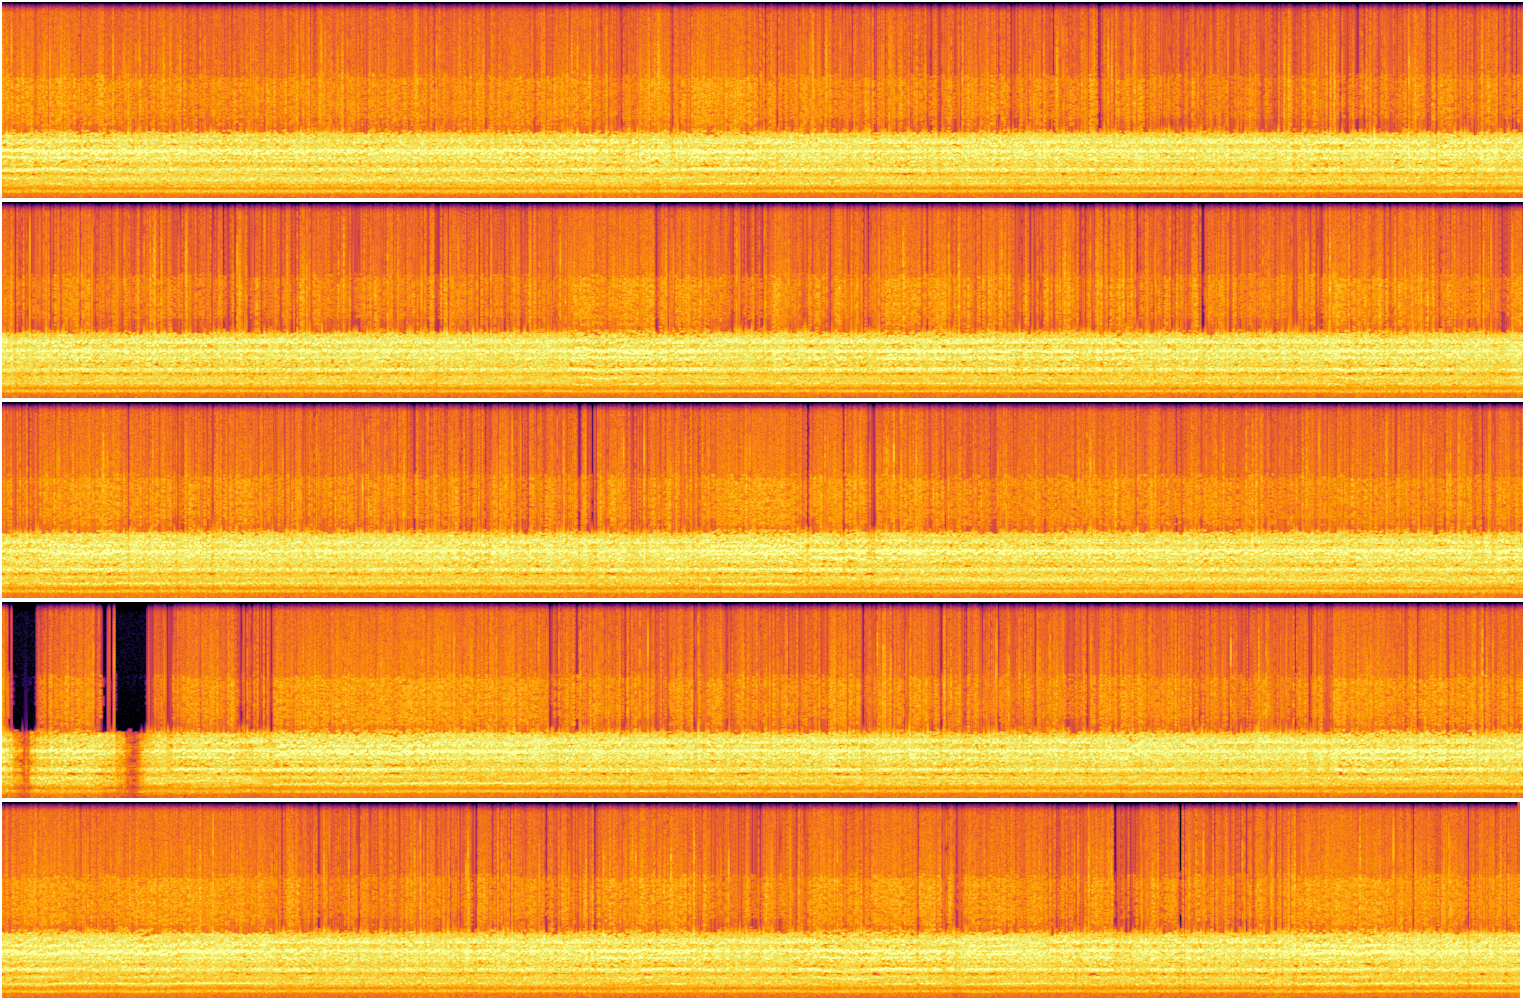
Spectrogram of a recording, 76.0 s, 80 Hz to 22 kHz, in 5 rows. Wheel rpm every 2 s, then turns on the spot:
220, 210, 210, 220, 230, 240, 230, 230, 230, 230, 230, 230, 230, 230, 230, 230, 230, 230, 230, 210, 210, 210, 190, 120, 210, 230, 230, 230, 230, 230, 220, 230, 240, 230, 230, 220, 230, 230.
none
